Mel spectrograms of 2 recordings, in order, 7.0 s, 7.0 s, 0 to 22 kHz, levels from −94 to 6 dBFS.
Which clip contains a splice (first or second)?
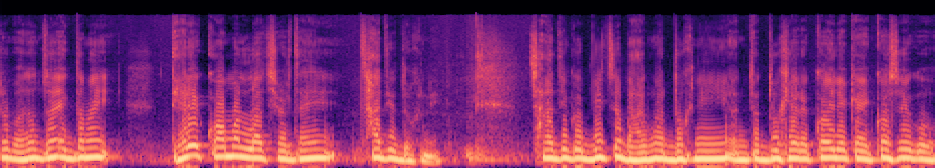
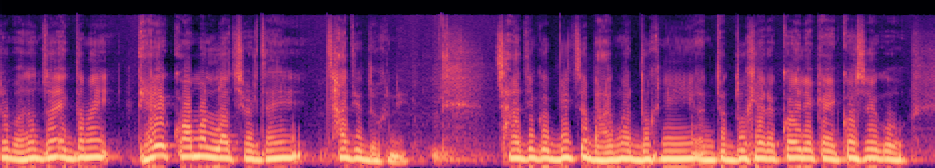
second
